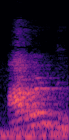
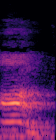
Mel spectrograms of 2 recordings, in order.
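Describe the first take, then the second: First: It is said with an r sound. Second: It is said with no r sound. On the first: The speaker calls it wrong. "आरंट म्हणू नका" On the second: The speaker calls it right. "वाचा आंत"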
